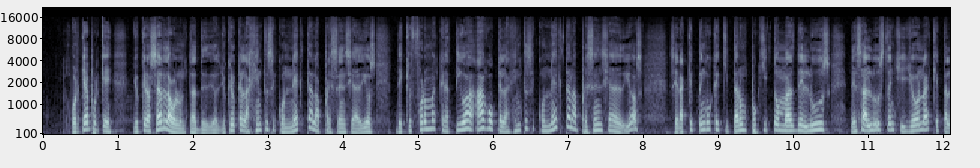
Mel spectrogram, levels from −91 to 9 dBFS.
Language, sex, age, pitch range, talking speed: Spanish, male, 20-39, 145-200 Hz, 270 wpm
